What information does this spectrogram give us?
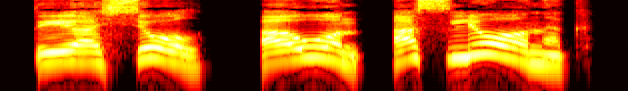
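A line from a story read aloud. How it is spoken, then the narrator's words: Wild booming bass. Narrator (Russian): Диким басом загудел на весь цирк Андрюша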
